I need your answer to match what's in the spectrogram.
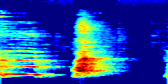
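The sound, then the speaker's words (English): Dogs bark and howl, a drawn-out harmonic howl followed by a sharp, noisy bark, then a brief pause before another bark begins. “And those are my dogs.”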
